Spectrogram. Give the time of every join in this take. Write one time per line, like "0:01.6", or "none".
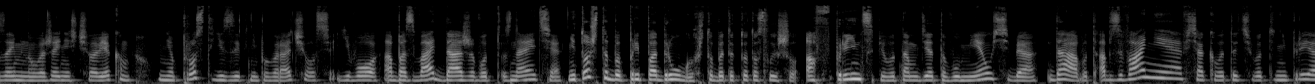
none

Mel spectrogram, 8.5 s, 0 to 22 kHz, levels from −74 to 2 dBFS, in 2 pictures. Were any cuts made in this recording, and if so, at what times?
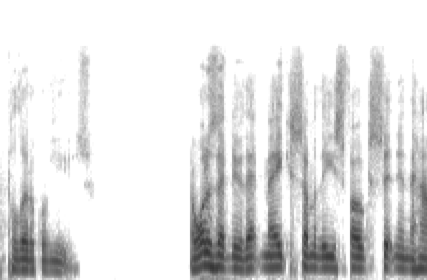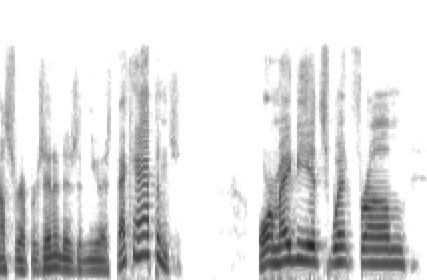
0:05.4

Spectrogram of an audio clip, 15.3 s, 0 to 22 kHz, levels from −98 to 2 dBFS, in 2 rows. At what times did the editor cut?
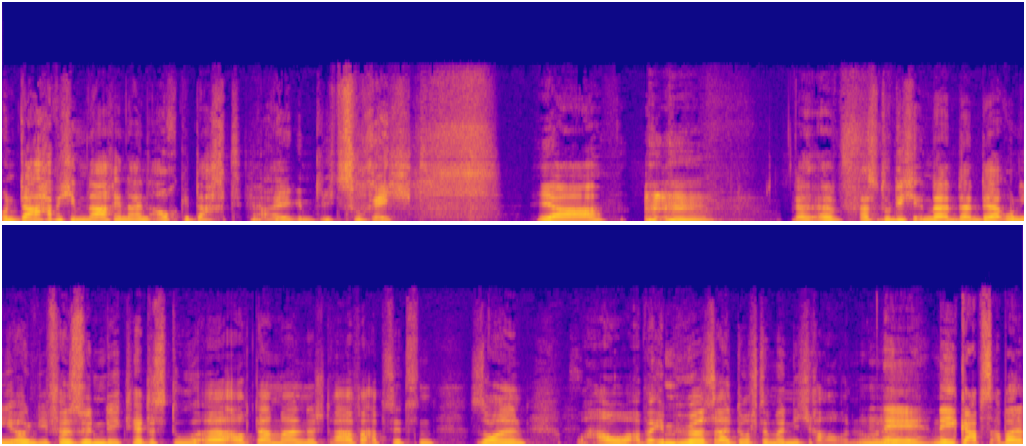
0:01.9
0:11.9

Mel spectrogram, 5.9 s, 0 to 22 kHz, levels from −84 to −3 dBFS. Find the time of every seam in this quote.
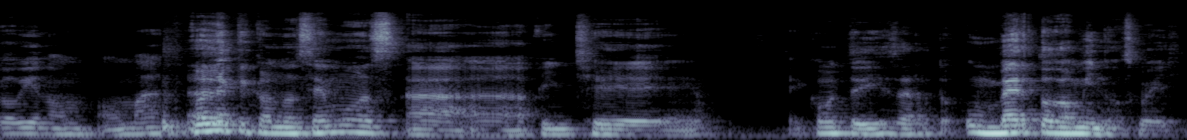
none

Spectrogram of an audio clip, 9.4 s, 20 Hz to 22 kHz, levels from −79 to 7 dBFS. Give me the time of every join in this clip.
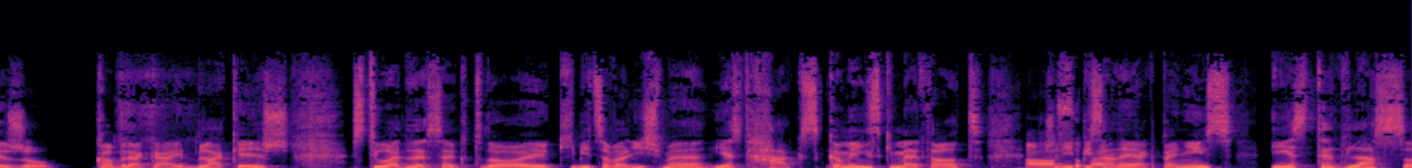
0:05.5
0:06.8

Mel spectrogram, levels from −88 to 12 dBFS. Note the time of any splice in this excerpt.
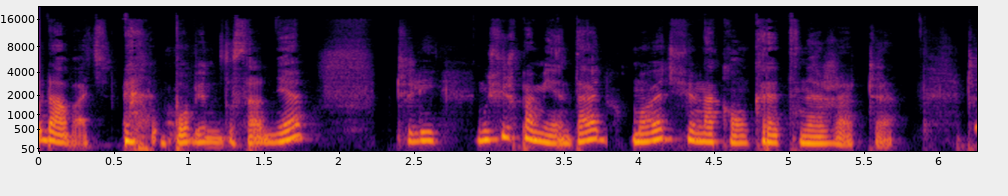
0:02.3
0:03.8

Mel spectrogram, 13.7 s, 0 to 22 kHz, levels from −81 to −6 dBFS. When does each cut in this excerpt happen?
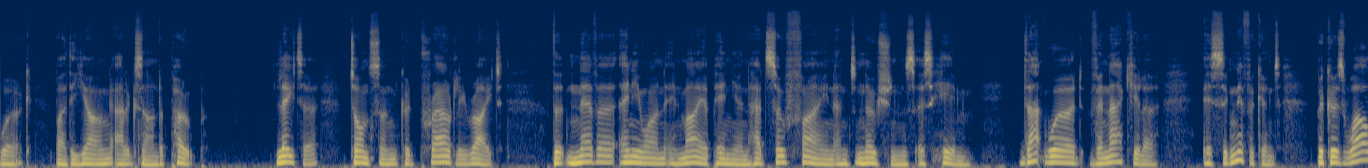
0:08.5
0:10.0

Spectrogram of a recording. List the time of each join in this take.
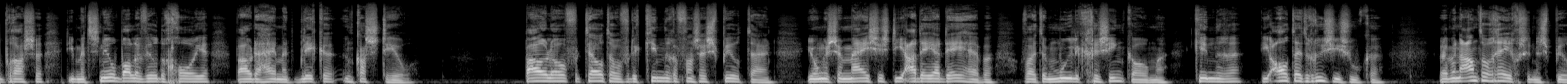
none

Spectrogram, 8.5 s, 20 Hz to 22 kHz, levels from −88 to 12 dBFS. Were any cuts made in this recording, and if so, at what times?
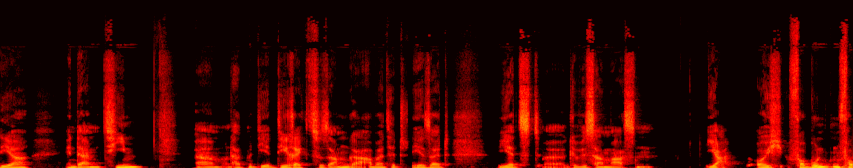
0:04.1
0:05.4

